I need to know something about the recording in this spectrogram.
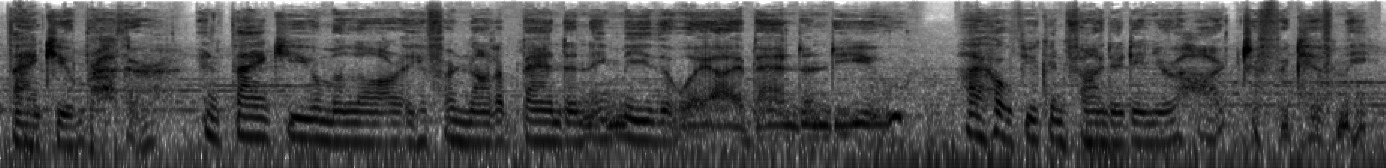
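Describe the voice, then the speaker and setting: A gentle creator goddess speaks with a soft, gravel-edged voice. She sounds regal, loving and earnest in a fantasy game cutscene, with music playing behind her. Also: low voice, lively intonation. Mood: tender, grateful. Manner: earnest, measured, tender.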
